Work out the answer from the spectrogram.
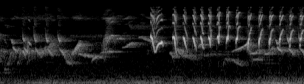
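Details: White-rumped shama lure song meant to provoke other birds; soft varied warbling leads into a loud, harsh, rapid burst of high chattering notes repeated steadily.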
